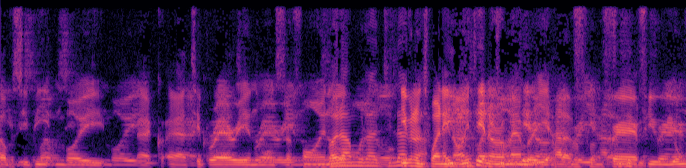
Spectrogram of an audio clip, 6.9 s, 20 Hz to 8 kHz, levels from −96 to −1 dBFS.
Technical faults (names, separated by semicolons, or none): echo with no canceller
